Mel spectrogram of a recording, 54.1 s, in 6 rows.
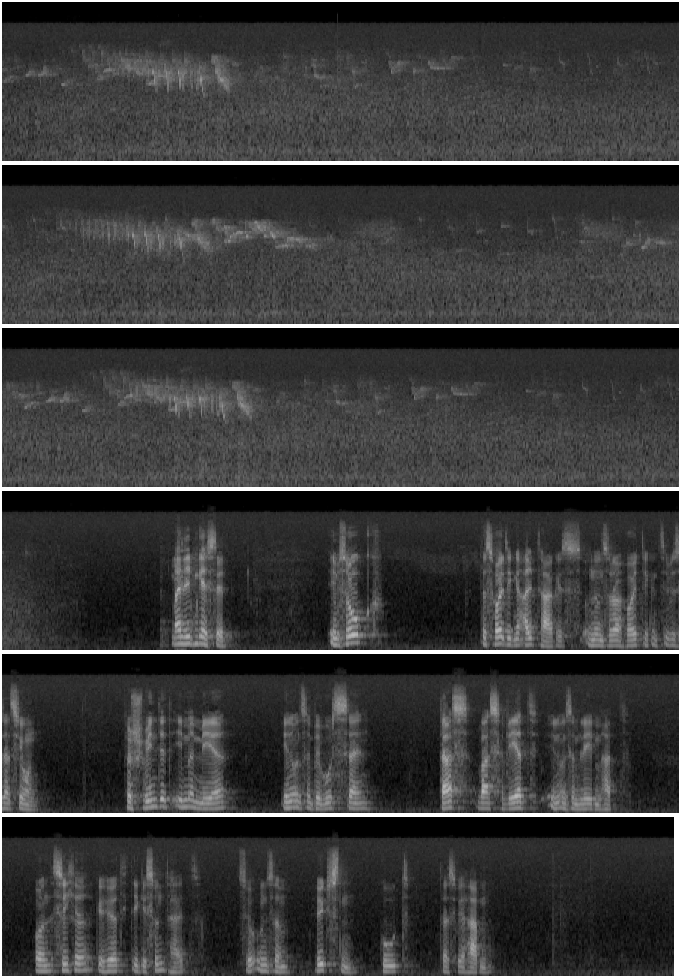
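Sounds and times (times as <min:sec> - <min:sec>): songbird trilling: 0:00.0 - 0:27.6
steady outdoor hiss: 0:00.0 - 0:54.0.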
